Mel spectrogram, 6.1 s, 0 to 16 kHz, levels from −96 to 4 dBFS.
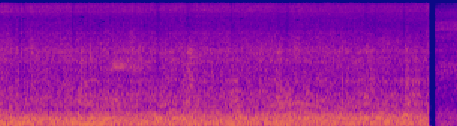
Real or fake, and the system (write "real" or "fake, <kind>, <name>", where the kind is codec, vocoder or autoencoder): real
